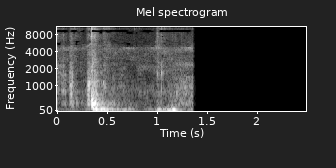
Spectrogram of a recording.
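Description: Hinged side window hatch of a horse lorry being swung open: a loud clunk about a third of a second in and a second knock about a second in. The sound then cuts out abruptly.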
